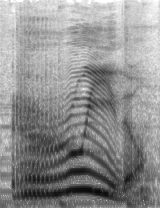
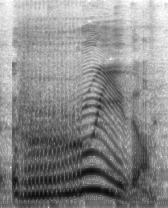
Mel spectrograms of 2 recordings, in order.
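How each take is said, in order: No difference in how they are said.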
